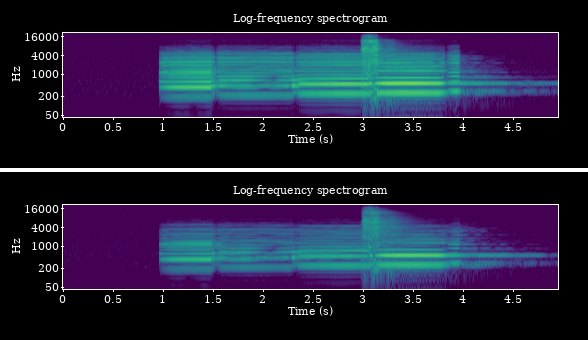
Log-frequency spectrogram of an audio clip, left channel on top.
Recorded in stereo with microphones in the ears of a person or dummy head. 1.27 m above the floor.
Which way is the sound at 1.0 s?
70° left (ahead or behind).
